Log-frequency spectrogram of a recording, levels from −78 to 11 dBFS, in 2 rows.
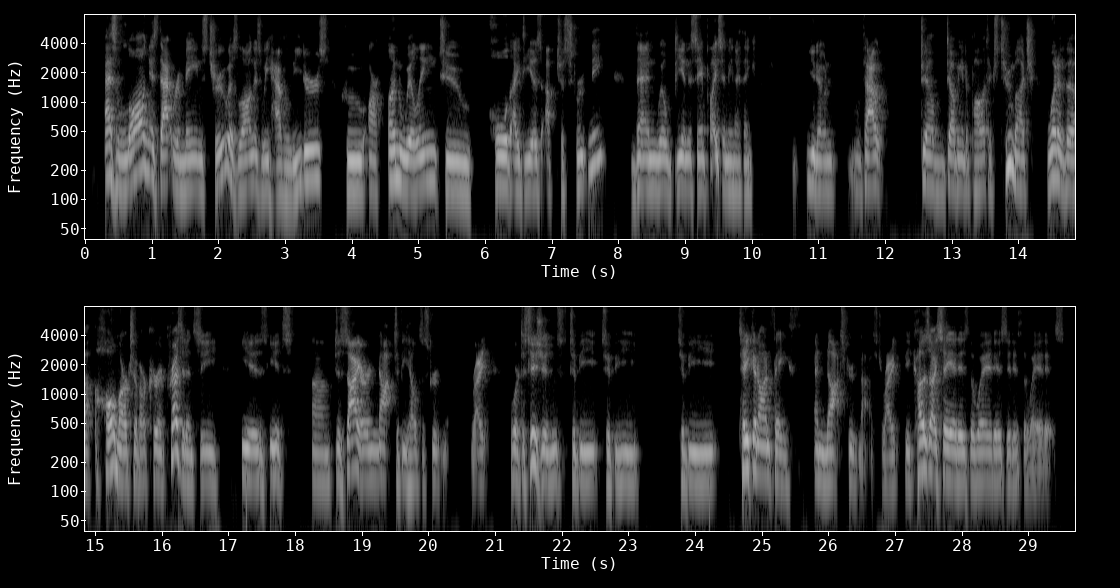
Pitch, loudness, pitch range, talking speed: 125 Hz, -28 LUFS, 125-135 Hz, 180 wpm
